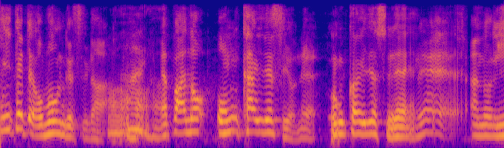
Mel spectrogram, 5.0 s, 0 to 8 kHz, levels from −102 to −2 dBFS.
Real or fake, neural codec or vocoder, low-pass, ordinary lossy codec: fake; codec, 24 kHz, 3 kbps, HILCodec; 7.2 kHz; none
